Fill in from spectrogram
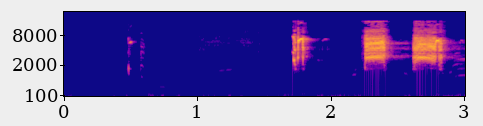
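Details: Black francolin calling, prepared for the breeding season and lively; a few faint clicks, then two loud harsh buzzy bursts close together near the end.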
